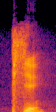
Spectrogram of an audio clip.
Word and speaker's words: pied: le I et le mais on ne dit pas P mais on dit pied ici vous avez le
